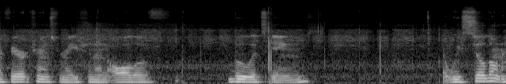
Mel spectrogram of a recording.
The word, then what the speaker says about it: Boolit: way like equally as much and then finally bullet added um not finally but last but not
